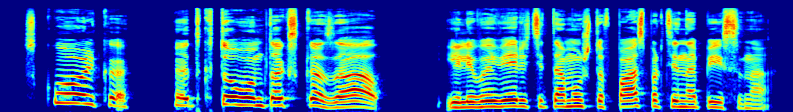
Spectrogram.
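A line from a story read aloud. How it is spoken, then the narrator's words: Snorting mustached man. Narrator (Russian): Хмыкнул усатый дядька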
